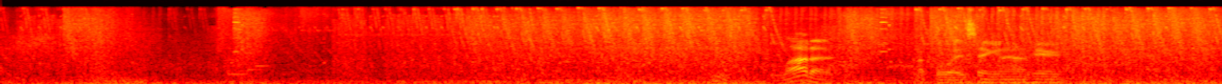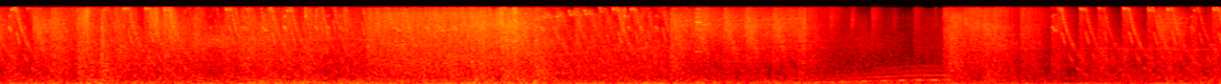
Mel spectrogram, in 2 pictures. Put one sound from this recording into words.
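Laser weapons fire in rapid bursts.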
